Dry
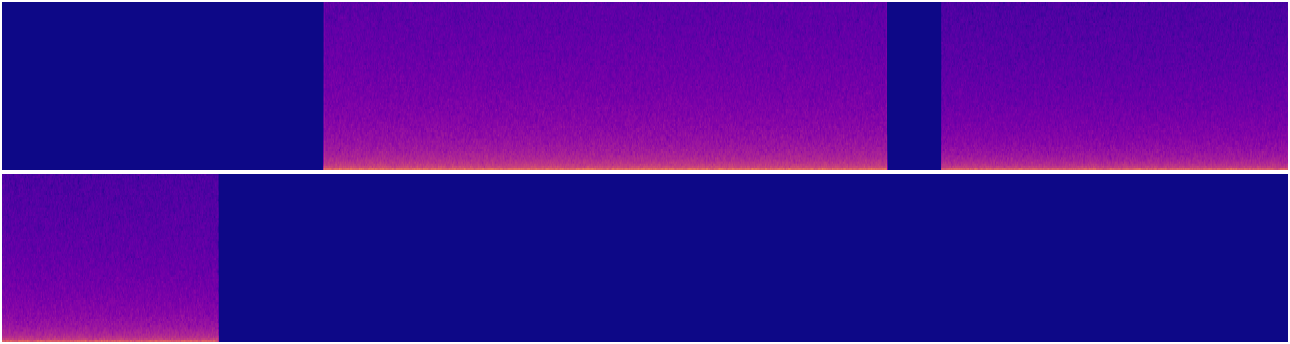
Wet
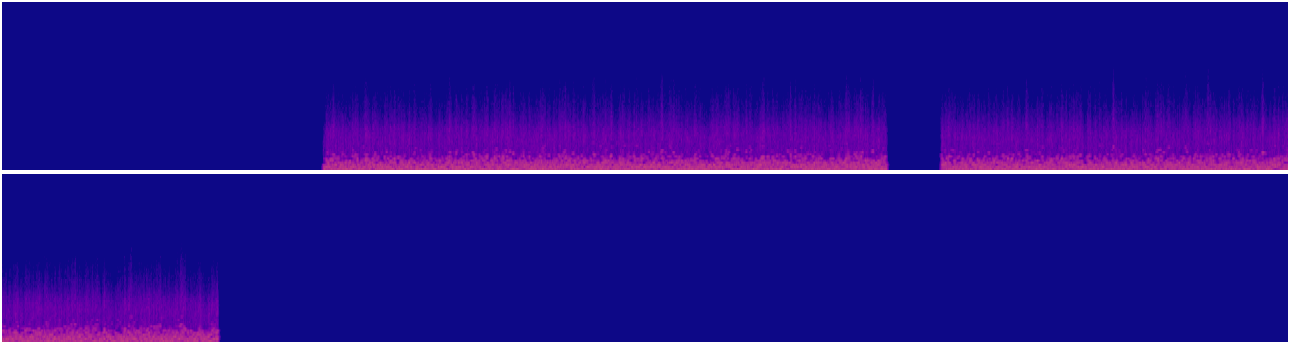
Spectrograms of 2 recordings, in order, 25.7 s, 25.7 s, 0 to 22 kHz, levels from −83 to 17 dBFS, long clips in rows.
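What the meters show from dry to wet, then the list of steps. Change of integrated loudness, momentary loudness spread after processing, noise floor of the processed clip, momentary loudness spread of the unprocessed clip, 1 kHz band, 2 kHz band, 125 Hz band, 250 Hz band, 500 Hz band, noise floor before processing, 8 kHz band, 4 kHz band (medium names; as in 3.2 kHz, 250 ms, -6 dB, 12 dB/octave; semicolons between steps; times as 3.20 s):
-12.5 dB, 2 LU, under -85 dBFS, 5 LU, -3.5 dB, -6.0 dB, -19.0 dB, -11.5 dB, -6.0 dB, -81 dBFS, -14.5 dB, -11.0 dB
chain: high-pass 1.4 kHz 6 dB/octave; loudest bins only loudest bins 16; peak limiter -42 dBFS, peak gain reduction 9.5 dB; delay time shaken by noise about 3 kHz, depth 0.032 ms; trim +11 dB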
